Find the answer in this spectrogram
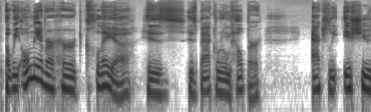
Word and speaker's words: Clea: I was wondering, do you think that was like a Clea, and it's interesting that Clea's name rhymes with Leia, that Clea was overreaching?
